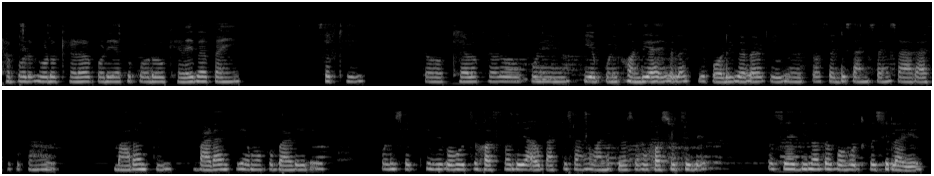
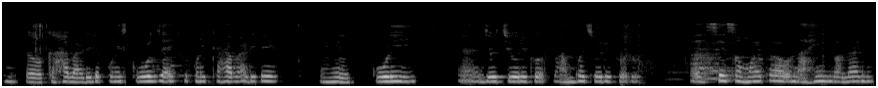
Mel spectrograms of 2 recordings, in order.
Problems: constant background noise, continuous background conversations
